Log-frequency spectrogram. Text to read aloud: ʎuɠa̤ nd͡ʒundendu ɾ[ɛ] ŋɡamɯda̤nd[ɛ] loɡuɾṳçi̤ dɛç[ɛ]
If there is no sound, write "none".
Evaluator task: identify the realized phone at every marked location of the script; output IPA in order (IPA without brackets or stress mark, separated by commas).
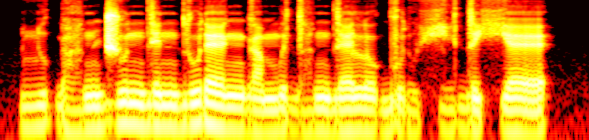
ɛ, ɛ, ɛ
